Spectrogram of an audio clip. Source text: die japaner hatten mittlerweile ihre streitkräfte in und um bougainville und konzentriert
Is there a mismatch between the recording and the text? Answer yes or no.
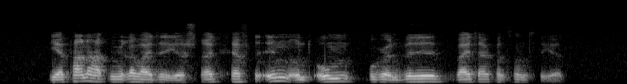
yes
